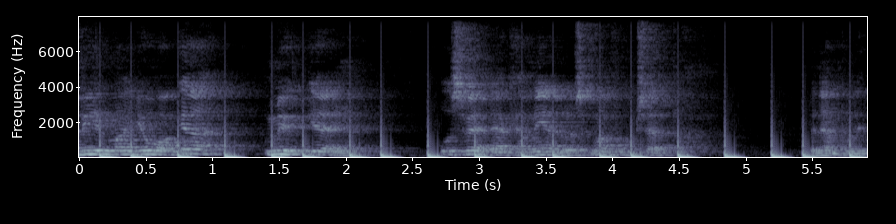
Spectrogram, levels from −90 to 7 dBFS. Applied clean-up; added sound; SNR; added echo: none; Bass drum; -2 dB; reverberation time 0.8 s.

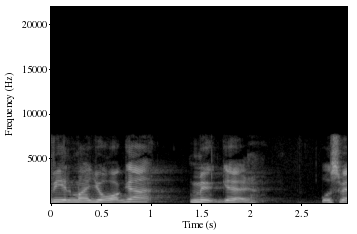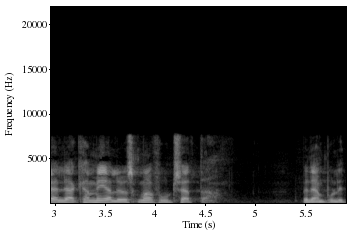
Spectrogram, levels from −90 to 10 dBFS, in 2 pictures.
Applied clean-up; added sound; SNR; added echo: none; none; none; none.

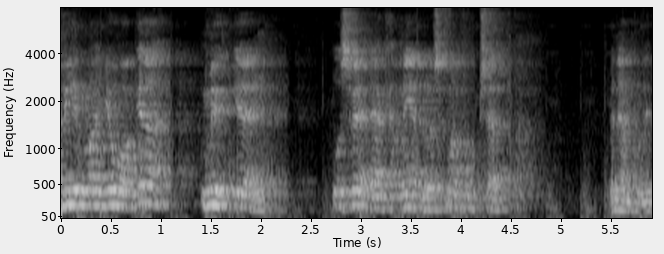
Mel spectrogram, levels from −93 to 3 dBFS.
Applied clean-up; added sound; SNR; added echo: neural separator model SepFormer DNS4.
